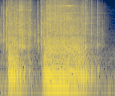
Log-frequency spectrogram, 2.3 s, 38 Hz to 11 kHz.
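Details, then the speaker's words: Echo CS-271T top-handle two-stroke chainsaw with the idle mixture backed out: it fires in short uneven bursts, surges once, then fades and dies, running really lean. The owner suspects a seal leak. "So that's what it's doing. It's acting really lean and then dying."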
